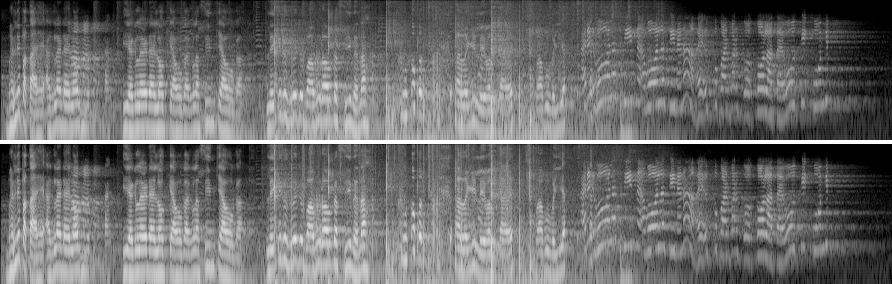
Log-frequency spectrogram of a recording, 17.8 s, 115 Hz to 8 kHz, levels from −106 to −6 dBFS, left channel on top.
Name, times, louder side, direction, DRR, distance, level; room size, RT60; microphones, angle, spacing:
voice 1, 0.1-1.8 2.1-2.2 2.4-4.8 5.3-7.4 8.0-10.3 10.6-11.3, right 3 dB, 30° right, 15 dB, 0.5 m, -28 dB
voice 2, 1.4-2.0 3.9-4.3 6.5-6.8 9.5-10.0 11.6-16.6, right 2 dB, 15° right, 9 dB, 1.0 m, -41 dB
sound 1, 1.8-12.7, left 1 dB, 25° left, 0.9 m, -48 dB
sound 2, 5.2-10.8, right 2 dB, 65° right, 1.2 m, -30 dB
sound 3, 8.0-13.3, left 1 dB, 65° left, 6.9 m, -55 dB
30.0 x 23.0 x 6.3 m, 2.4 s
head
